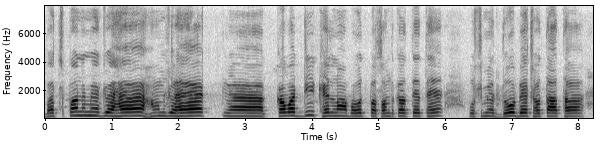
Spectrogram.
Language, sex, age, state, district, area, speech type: Urdu, male, 45-60, Bihar, Supaul, rural, spontaneous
